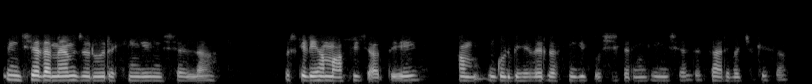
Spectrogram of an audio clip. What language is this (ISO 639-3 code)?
urd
